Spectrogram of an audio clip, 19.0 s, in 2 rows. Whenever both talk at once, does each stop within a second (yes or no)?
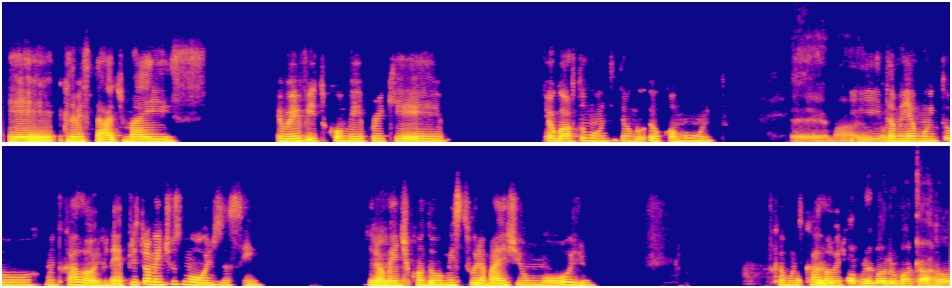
yes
